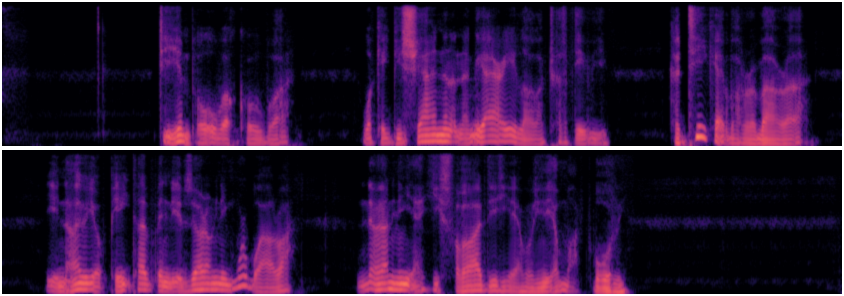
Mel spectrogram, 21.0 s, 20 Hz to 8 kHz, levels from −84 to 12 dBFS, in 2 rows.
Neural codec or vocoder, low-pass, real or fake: codec, 16 kHz in and 24 kHz out, 0.4 kbps, LongCat-Audio-Codec, four codebook decoder; 7.2 kHz; fake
